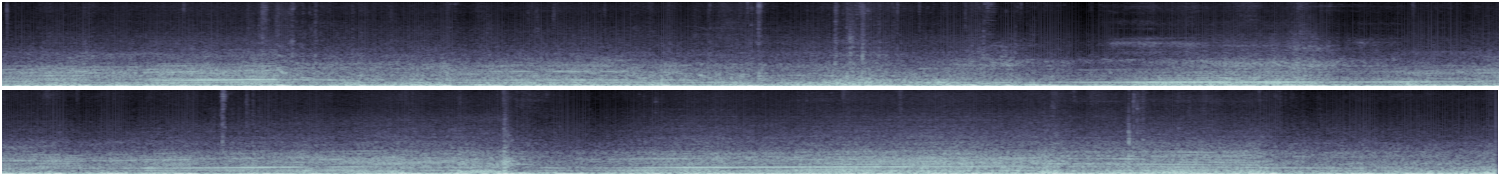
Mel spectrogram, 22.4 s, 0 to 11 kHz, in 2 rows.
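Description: Toyota Supra MKIV's single-turbo 2JZ-GTE straight-six heard from inside the cabin at full throttle. Its pitch climbs as it pulls through a gear and drops back at each shift or braking, several times over.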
